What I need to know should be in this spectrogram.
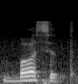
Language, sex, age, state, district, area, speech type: Kashmiri, male, 18-30, Jammu and Kashmir, Srinagar, urban, spontaneous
